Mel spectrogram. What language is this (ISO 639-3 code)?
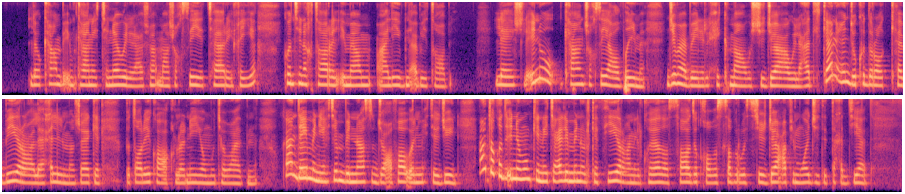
ayl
